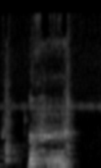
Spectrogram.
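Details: Labrador Retriever reacting to its owner leaving, giving one drawn-out tonal whine with rich harmonics lasting about half a second, followed by a soft huff and a quiet room.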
